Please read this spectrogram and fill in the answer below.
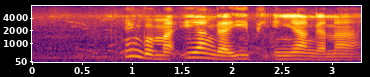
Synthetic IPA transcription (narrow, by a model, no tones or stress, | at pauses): iŋɡʱɔmaʔijaŋɡʱajipʰiʔiɲaŋɡʱana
